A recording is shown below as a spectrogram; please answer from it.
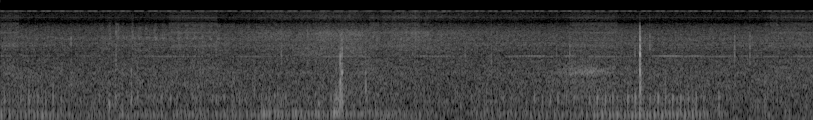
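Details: Persian kitten purring: a soft, continuous low rumble with faint pulsing texture, broken by a few light clicks and taps.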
